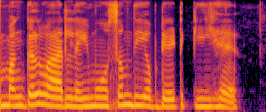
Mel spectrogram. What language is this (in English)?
Punjabi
